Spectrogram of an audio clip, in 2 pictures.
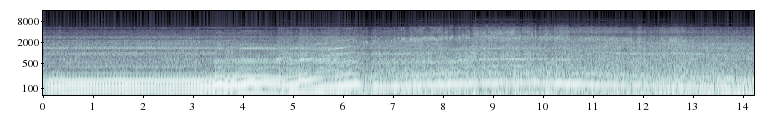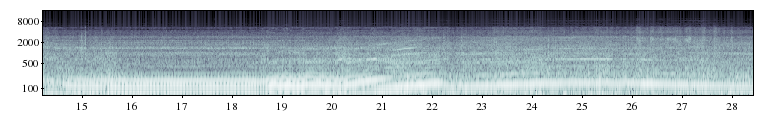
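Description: Suzuki GSX-R600 inline-four motorcycle engine running under way, heard from a camera on the bike's mirror arm. The engine note holds steady for stretches and twice swings quickly up and down in pitch, about four seconds in and again near twenty seconds in.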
